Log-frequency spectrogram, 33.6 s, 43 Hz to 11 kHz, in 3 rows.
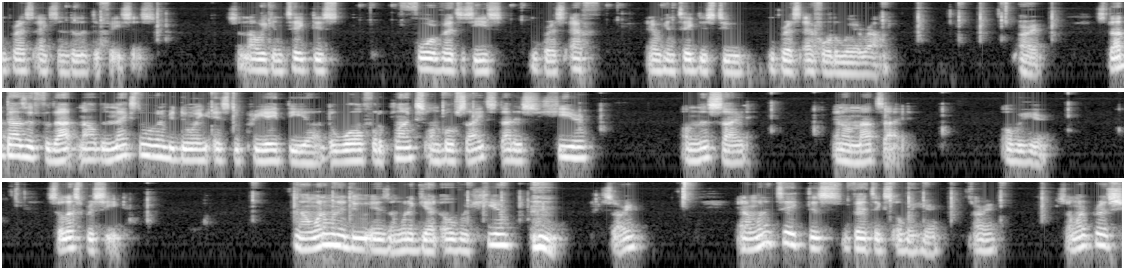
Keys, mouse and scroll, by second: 2.2 click, 3.2-4.8 right drag, 5.4 f, 5.7 right click, 6.2-6.9 shift+right drag, 6.9 f, 7.7 Tab, 8.1-8.4 scroll down 1, 8.8 a, 15.0-15.3 scroll down 1, 16.8-23.7 middle drag, 18.1 scroll up 2, 18.2-18.6 scroll down 2, 19.0-19.7 scroll up 2, 21.3 scroll down 2, 22.5-22.8 scroll up 2, 24.3 scroll down 1, 25.0-25.4 scroll up 1, 25.6-26.2 scroll up 1, 26.3-26.7 right drag, 28.5 Tab, 30.4 right click, 31.8 scroll up 1.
